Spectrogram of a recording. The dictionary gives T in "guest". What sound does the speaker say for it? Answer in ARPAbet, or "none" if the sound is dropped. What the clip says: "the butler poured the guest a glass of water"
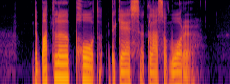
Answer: none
